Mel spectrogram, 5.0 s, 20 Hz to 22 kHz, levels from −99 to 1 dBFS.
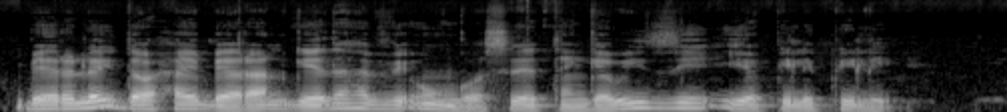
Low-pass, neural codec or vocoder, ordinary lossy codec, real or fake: none; none; none; real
